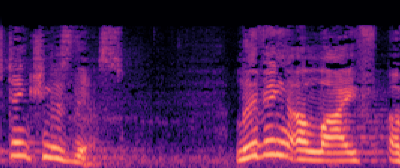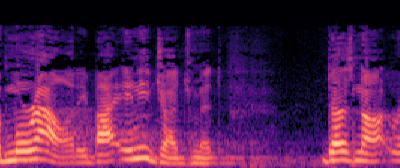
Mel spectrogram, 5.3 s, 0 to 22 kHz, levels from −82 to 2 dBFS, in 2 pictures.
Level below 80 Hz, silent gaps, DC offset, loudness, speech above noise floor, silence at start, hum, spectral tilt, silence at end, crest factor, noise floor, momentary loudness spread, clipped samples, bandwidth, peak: -50 dBFS; none; under 0.1%; -14 LUFS; 28 dB; 0 s; none; -6 dB/octave; 0 s; 14 dB; -42 dBFS; 13 LU; under 0.1%; 12 kHz; 0 dBFS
